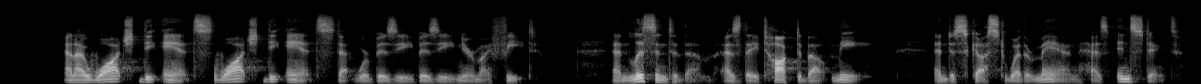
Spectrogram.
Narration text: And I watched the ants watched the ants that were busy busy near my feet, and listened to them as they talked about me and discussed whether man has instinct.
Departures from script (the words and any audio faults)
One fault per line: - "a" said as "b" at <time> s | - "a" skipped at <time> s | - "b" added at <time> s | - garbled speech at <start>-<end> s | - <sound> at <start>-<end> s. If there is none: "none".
none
